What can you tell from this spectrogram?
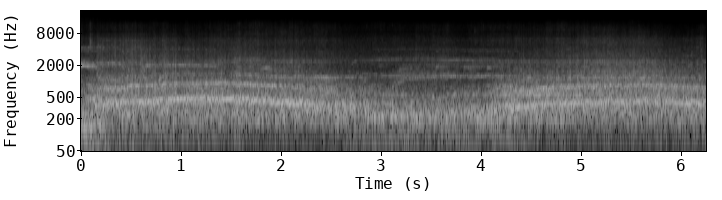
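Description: Steel roller coaster train running along its track: a loud rumbling roar that swells, eases about halfway through and swells again as the train moves through the layout, with riders' faint screams in the first two seconds.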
